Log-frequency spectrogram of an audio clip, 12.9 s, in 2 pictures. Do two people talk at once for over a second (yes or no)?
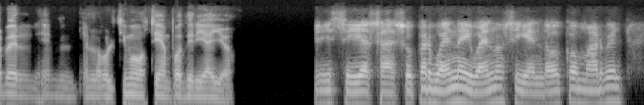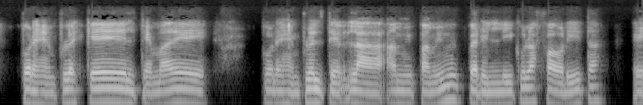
no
